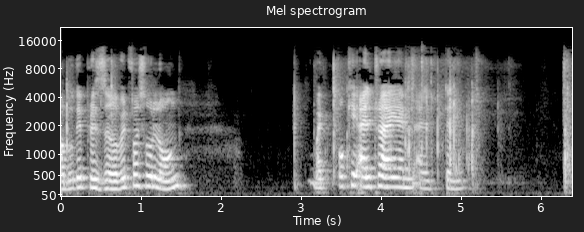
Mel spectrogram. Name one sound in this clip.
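Plastic packets crinkle in a young woman's hands.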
